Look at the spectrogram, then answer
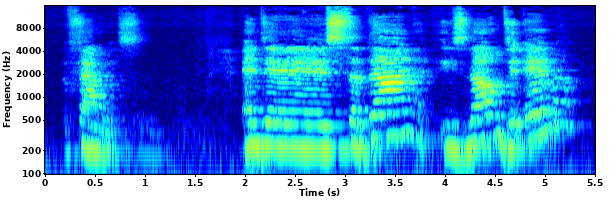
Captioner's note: foreign language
